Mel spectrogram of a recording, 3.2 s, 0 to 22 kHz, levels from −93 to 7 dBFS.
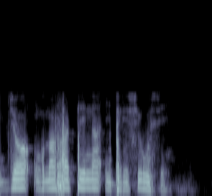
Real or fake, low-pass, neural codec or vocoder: fake; 3.6 kHz; codec, 16 kHz, 4 kbps, FreqCodec, larger model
